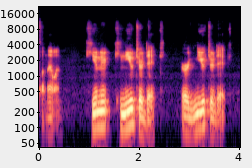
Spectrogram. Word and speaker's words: Kneuterdijk: Kneuterdijk or Neuterdijk. Maybe the K is silent. Neuterdijk. Neuterdijk. It'll end in Ike. Ike.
